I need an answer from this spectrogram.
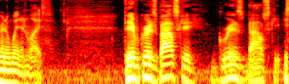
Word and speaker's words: Grzybowski: David Grzybowski.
